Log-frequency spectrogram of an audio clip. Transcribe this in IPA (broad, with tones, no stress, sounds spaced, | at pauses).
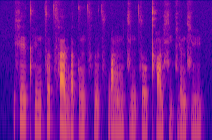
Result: x e˥ ɪ̯ t̪ʰ y˧˥ n t͡s ɤ˥˧ t͡sʰ ä˥˩ ɻ w ä˧˥ t̪ ɤ˥ ŋ t͡sʰ ɹ̩˨˩ t͡sʰ w ɑ˥˧ ŋ m u˥˩ t͡ɕ i˥ ŋ t͡s o˧˥ ʊ̯ kʰ ɑ˧˥ ʊ̯ ɕ ḭ˨˩ t͡ɕ ɥ ɛ˧˥ n ɕ y˧˥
